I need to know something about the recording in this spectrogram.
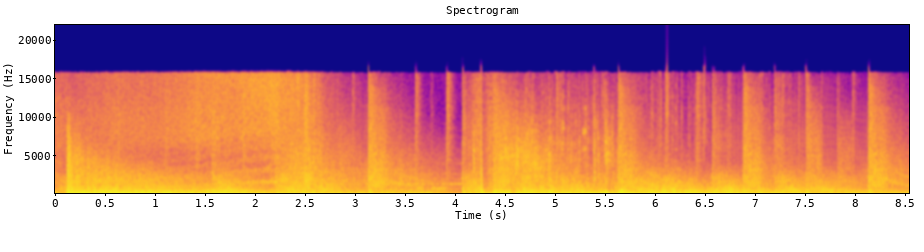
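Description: Heavy booms of 120 mm mortar fire, one right at the start and another about four seconds in, each trailing off in a long low rumble, with background music underneath.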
